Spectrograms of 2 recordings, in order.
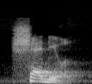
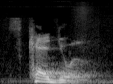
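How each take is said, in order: First: The word begins with an 'sh' sound. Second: The word begins with an 'sk' sound. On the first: "British, sh" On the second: "American, sk"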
